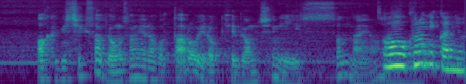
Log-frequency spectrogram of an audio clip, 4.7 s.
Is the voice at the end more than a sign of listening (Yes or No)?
Yes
